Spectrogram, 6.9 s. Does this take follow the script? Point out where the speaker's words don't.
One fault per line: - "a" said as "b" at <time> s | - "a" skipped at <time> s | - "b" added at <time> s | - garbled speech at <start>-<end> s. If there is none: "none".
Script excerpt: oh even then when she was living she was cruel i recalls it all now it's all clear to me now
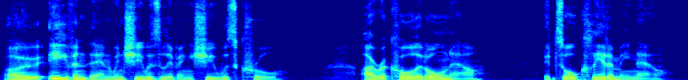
- "recalls" said as "recall" at 3.7 s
